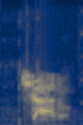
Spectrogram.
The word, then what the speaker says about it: Chatham: Just wanted to correct you on the pronunciation of Chatham, Ontario. – Chatham. – Nobody cares. – Not Chatham. Chatham.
